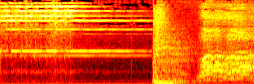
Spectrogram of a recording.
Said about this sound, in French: C'est le réveil par téléphone.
